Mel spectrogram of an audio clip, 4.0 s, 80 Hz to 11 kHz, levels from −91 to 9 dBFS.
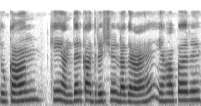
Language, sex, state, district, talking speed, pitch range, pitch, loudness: Hindi, female, Goa, North and South Goa, 150 wpm, 240-265 Hz, 250 Hz, -15 LUFS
